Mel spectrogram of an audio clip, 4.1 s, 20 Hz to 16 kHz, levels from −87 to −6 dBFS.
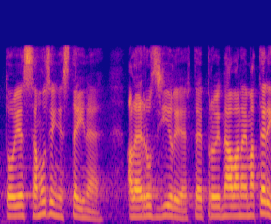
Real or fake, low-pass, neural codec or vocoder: real; 7.2 kHz; none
